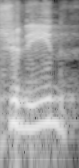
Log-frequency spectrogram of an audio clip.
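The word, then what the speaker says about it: Janeane Garofalo: I mean, Janet Garofalo, she was fabulous. Janine Garofalo. It's Janine. Is that how you pronounce Garofalo, it?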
